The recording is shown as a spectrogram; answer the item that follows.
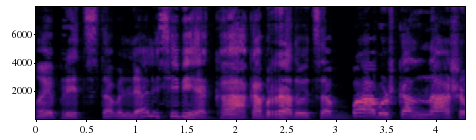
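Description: This is plain reading aloud. The intonation is lively.

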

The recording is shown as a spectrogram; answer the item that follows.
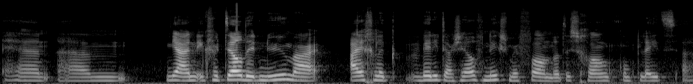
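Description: On a very clean recording with a silent background, a woman at medium pitch speaks at a fairly slow pace with monotone, flat intonation. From Netherlands, Achterhoek (Gaanderen). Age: 30s. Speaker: brain injury survivor. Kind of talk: interview. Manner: halting.

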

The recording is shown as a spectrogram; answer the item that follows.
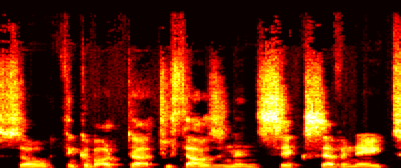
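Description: A man's fairly high-pitched voice in an Israeli accent, with monotone, flat intonation and a dry, close sound with no echo. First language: Hebrew. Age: 40s. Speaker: founder and business angel. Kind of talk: interview.

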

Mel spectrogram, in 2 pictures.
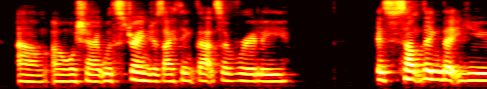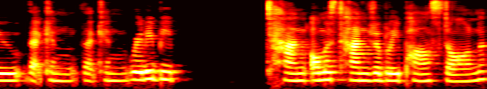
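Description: Speaking in an English accent, a woman uses a medium pitch and monotone, flat intonation at a moderate pace, in a very clean recording with a silent background. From Hong Kong. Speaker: podcast co-host. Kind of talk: casual discussion.

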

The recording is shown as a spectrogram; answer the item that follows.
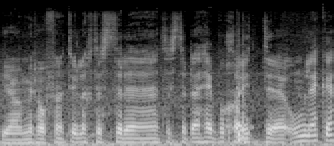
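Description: At a moderate pace, a man with a Swiss German accent speaks with ordinary pitch variation. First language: Swiss German (speaking German). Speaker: football club podcast host. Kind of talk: casual interview. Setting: clubhouse container.

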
